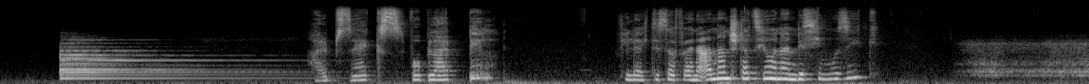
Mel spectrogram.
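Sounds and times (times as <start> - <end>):
radio time signal gong stroke: 0.6 - 3.2
speech: 3.2 - 4.8, 6.2 - 8.8.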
